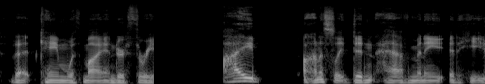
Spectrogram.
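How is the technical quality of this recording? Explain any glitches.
The recording has one glitch. At 1.53 to 1.55 s, the speech skips ahead. About 0.4 s of audio was dropped, and the two sides join directly with no gap.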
